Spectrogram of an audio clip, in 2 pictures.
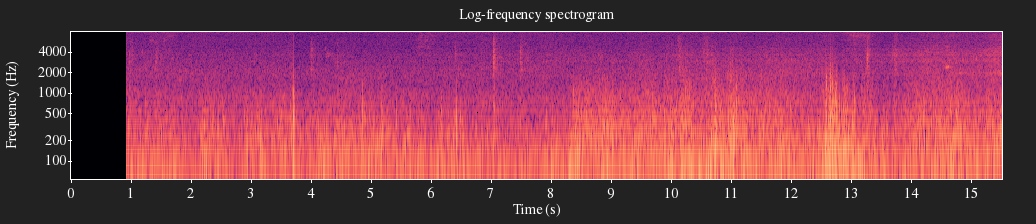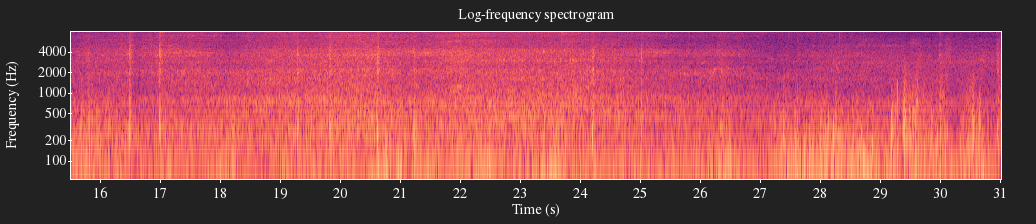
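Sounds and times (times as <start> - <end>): diesel train passing: 1.0 - 31.0.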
